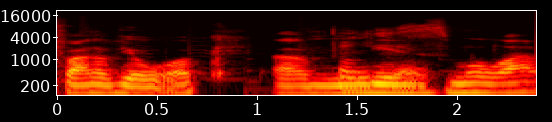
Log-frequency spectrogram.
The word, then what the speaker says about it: Mowah: So um I'm I'm a huge fan of your work um Moa, right? Yes. Yeah. I just want to confirm the pronunciation.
